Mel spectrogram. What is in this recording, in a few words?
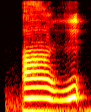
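"a1yi2", Mandarin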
